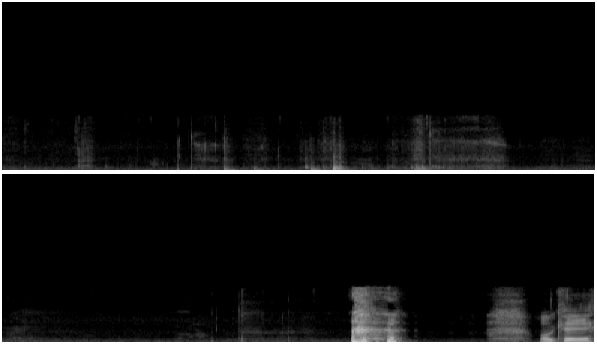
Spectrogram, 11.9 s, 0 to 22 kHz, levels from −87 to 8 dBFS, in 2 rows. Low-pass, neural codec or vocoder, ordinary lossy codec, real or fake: 7.2 kHz; none; MP3, 48 kbps; real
